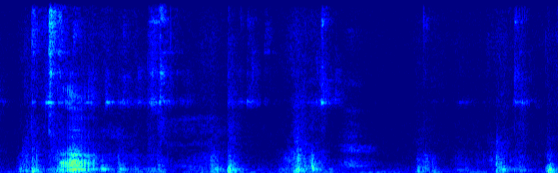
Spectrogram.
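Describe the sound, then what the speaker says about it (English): A pet dog whimpers and whines in short excited bursts, fairly close and moderately loud, with faint jangling at moments and no speech. "before the dog goes crazy and knocks over my tripod because she is losing her mind over there"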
